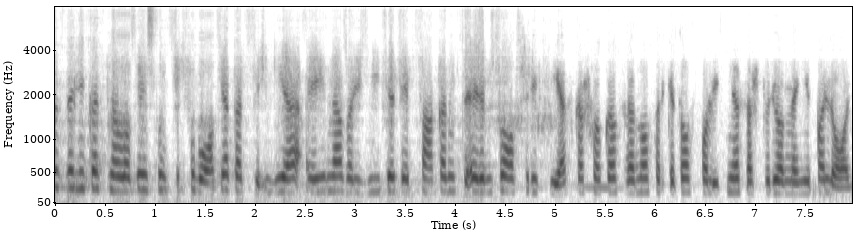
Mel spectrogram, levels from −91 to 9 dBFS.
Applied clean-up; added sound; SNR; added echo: neural separator model SepFormer DNS4.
